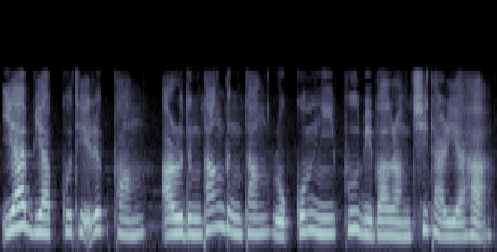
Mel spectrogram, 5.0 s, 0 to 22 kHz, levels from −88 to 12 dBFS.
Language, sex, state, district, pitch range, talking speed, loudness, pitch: Garo, female, Meghalaya, West Garo Hills, 205-250 Hz, 130 wpm, -19 LUFS, 225 Hz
